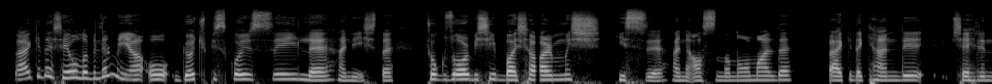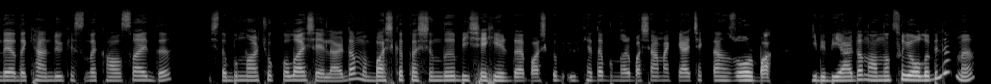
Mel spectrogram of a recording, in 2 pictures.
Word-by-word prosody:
Belki 280 +11 -1
de 375 - 0
şey 295 -1 +2
olabilir 290 +4 +1
mi 410 - -3
ya? 220 -1 +1
O 225 +1 +3
göç 215 +4 +1
psikolojisi 235 0 0
ile, 220 -5 +2
hani, 180 -3 -3
işte, 185 +2 -4 0.3
çok 235 -2 +2
zor 235 +1 +6
bir 225 - -2
şey 235 -4 0
başarmış 215 +2 +3 0.2
hissi. 175 -3 0
Hani 185 -2 -3
aslında 185 0 -2
normalde 200 +2 -2 0.4
belki 190 +1 +1
de 195 - +1
kendi 200 +1 0 0.3
şehrinde 190 0 -1
ya 185 -1 +3
da 185 - -1
kendi 185 0 -2
ülkesinde 185 -1 -6
kalsaydı, 185 +3 -3 0.4
işte, 180 -1 -5
bunlar 190 0 -2
çok 210 0 -8
kolay 195 0 +2
şeylerdi 165 +3 -1
ama 200 -8 -5
başka 190 +2 +1
taşındığı 190 0 -1
bir 200 - 0
şehirde, 180 -2 0
başka 170 +4 -5
bir 180 - -12
ülkede 190 +2 -5
"Bunları 180 -1 -7
başarmak 185 +1 -4
gerçekten 185 +1 -2
zor, 190 0 +4
bak." 170 0 +2 0.4
gibi 180 -2 -1
bir 180 - +3
yerden 180 +4 +3
anlatılıyor 195 +2 +5
olabilir 195 +10 +5
mi? 190 - -1
195 Hz, 165 wpm, -27 LUFS, 185-215 Hz, 0.4 s, zor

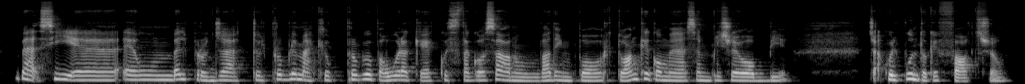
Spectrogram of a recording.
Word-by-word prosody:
Beh, 255 -6 0
sì. 245 -4 +2
Ehm, 200 -1 +1
è 220 - 0
un 210 0 0
bel 230 +2 0
progetto. 190 -2 -2
Il 190 -1 -6
problema 230 0 0
è 180 - -6
che 200 - -6
ho 195 0 -11
proprio 225 +2 +2
paura 200 0 +1
che 175 -3 -5
questa 195 -1 -4
cosa 195 +2 +2
non 170 -3 -2
vada 180 +3 0
in 180 -2 -2
porto, 175 0 -1
anche 245 +8 +3
come 185 -5 0
semplice 185 0 0
hobby. 175 +1 +1 0.8
Cioè - - -2
a - - -4
quel 215 -2 +4
punto 225 -4 +3
che 185 +2 -3
faccio? 160 0 -2
195 Hz, 180 wpm, -23 LUFS, 180-215 Hz, 0.8 s, quel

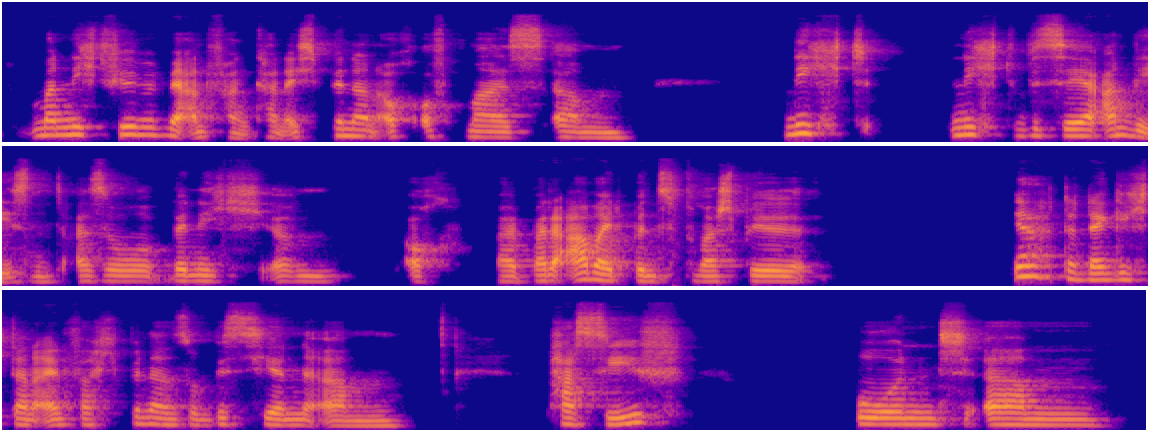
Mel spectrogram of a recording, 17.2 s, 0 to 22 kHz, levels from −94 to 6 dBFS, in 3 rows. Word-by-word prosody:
man 210 +2 +1
nicht 220 0 0
viel 225 0 +2
mit 215 -2 -5
mir - - +7
anfangen - - -5
kann. - - -6
Ich - - +1
bin 195 - 0
dann 180 - +1
auch - - -3
oftmals, 150 -2 -1
ähm, 140 -2 -4 0.8
nicht 255 - +1 0.4
nicht 220 +1 -1
sehr 190 -1 +4
anwesend. 140 -7 -2
Also, 150 -1 -2
wenn 160 -1 +1
ich, 155 -1 -4
ähm, 150 -1 -7 0.2
auch - - -4 0.3
bei 150 -1 -1
bei 160 +2 0
der - - +5
Arbeit 195 -4 +5
bin 155 -1 0
zum 160 - -3
Beispiel 150 - +1 0.9
ja, 285 0 +6
dann 205 -2 -3
denke 185 +1 +4
ich 190 +1 -1
dann 170 -2 +1
einfach, 165 0 +1
ich - - -11
bin 195 -1 -6
dann 170 -2 -1
so 165 - -5
ein 150 - -11
bisschen, 170 -3 0
ähm, 135 0 -3 0.7
passiv. 180 +4 +1 0.8
Und, 175 -1 +2
ähm, 160 -2 +1
165 Hz, 155 wpm, -22 LUFS, 150-190 Hz, 0.9 s, mir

